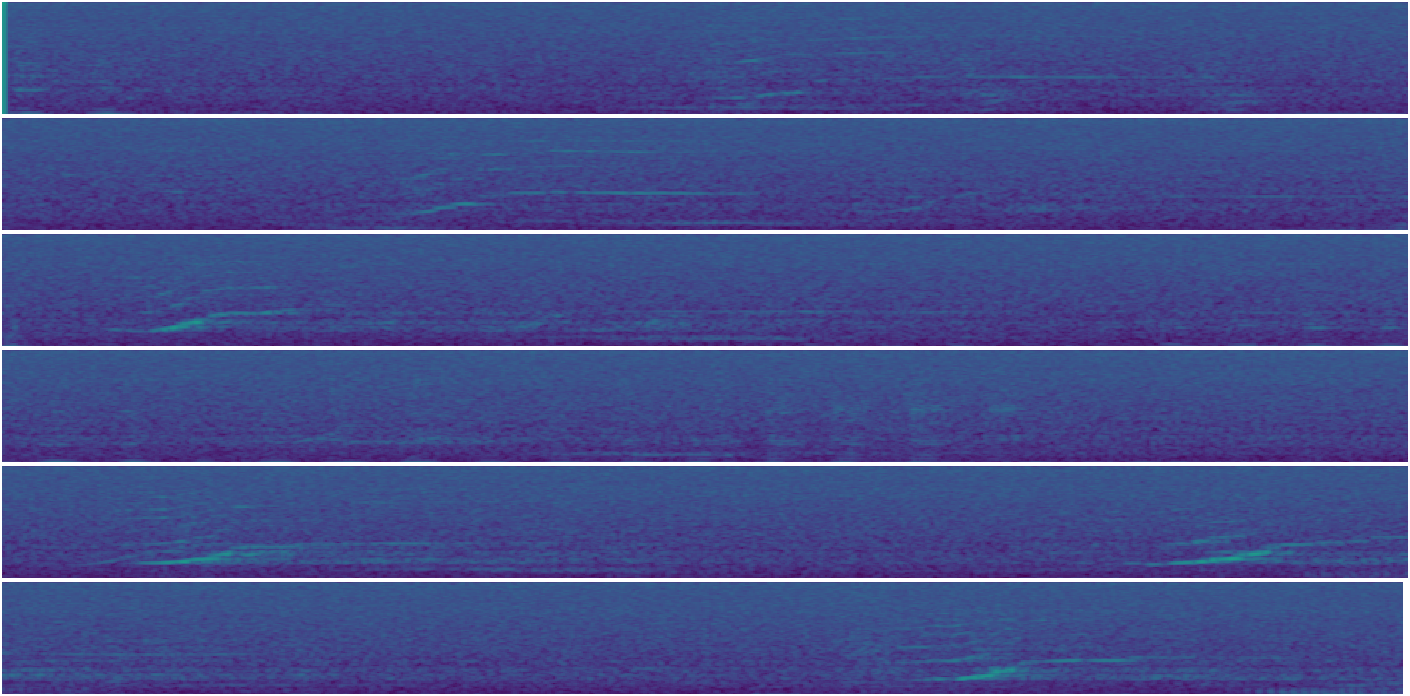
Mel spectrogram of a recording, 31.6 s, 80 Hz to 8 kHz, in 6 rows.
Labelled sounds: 3.1	3.9	humpback whale, 1.0 to 3.2 kHz
7.2	7.9	humpback whale, 0.90 to 1.2 kHz
11.2	11.7	humpback whale, 0.80 to 2.0 kHz
21.5	22.2	humpback whale, 0.80 to 1.1 kHz
25.4	26.2	humpback whale, 0.80 to 1.3 kHz
29.7	30.9	humpback whale, 0.80 to 1.2 kHz

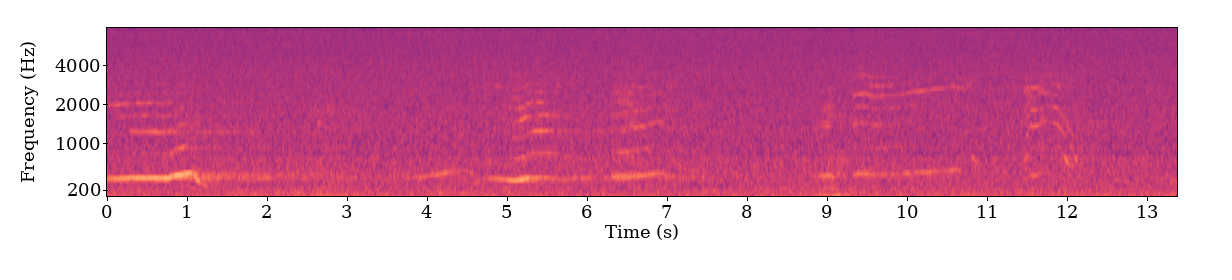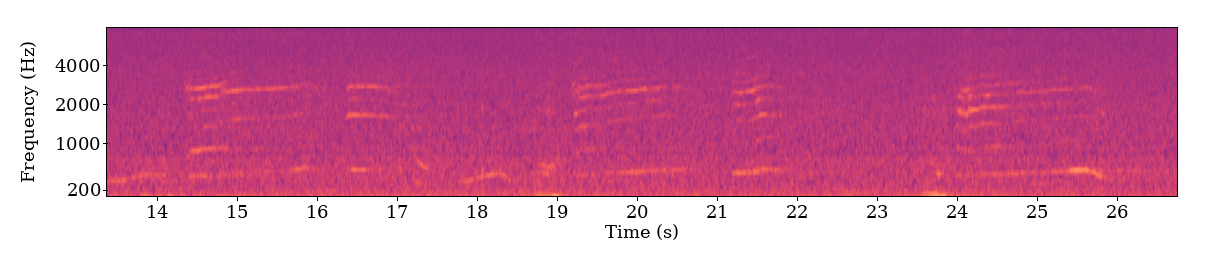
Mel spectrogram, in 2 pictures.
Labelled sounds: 0.0	1.0	humpback whale, 0.80 to 2.1 kHz
5.1	5.7	humpback whale, 0.80 to 2.1 kHz
9.3	10.8	humpback whale, 2.3 to 3.5 kHz
11.5	11.8	humpback whale, 1.3 to 1.6 kHz
14.3	16.0	humpback whale, 0.80 to 3.0 kHz
16.4	16.9	humpback whale, 1.6 to 2.9 kHz
19.2	20.4	humpback whale, 2.2 to 2.9 kHz
21.2	21.8	humpback whale, 1.5 to 3.4 kHz
24.0	25.5	humpback whale, 1.3 to 3.1 kHz

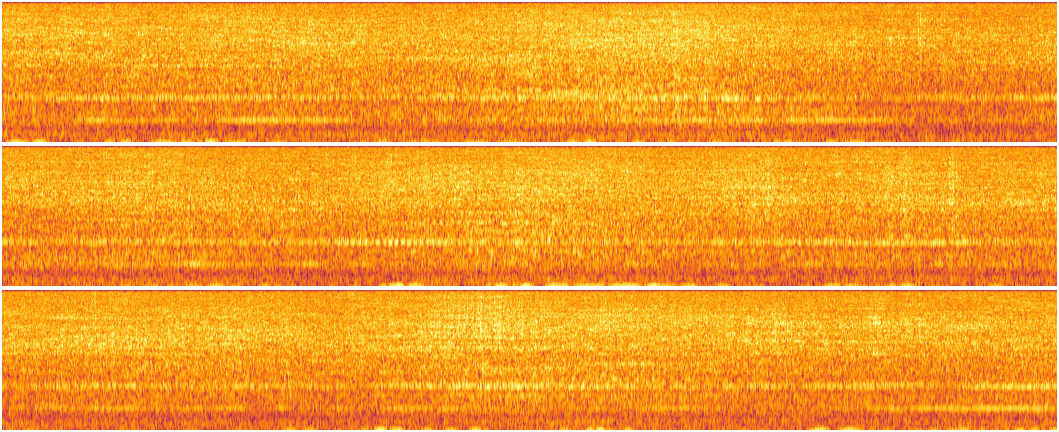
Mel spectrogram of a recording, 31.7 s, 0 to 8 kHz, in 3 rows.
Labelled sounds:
30.6	30.9	vessel noise, 3.3 to 3.5 kHz

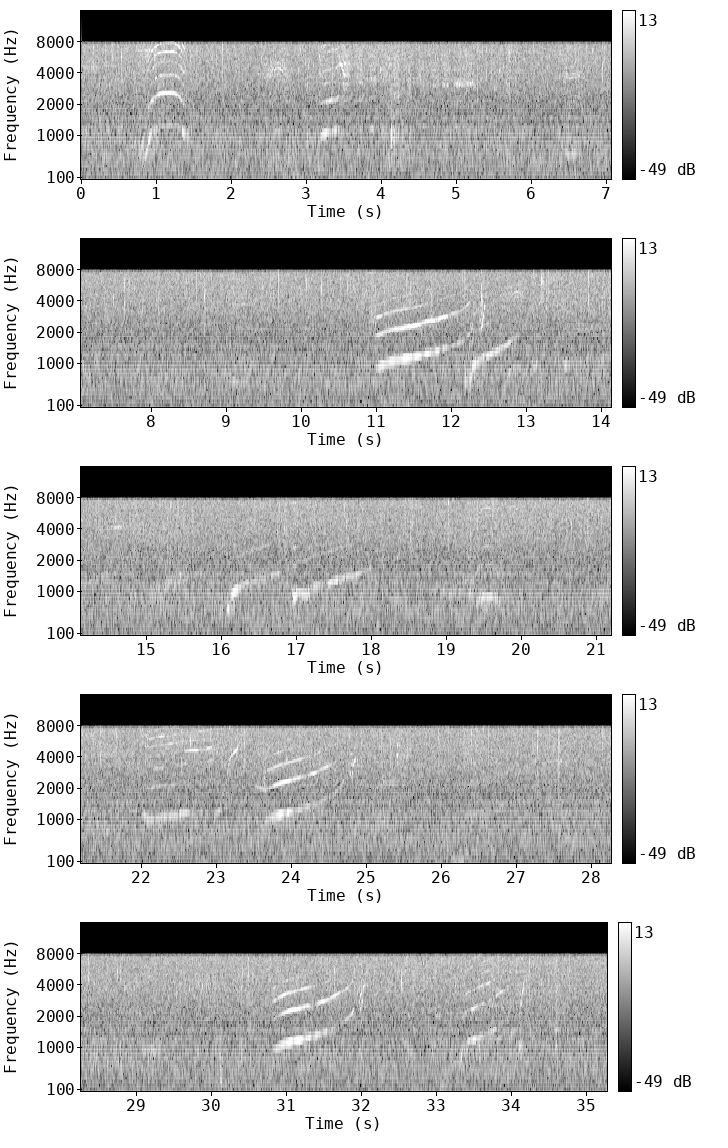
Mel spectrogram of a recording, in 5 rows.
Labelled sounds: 0.0	1.5	killer whale, northern resident, A clan, AB subclan, 0.78 to 7.8 kHz
3.2	3.6	killer whale, northern resident, A clan, AB subclan, 0.97 to 5.1 kHz
5.0	5.3	killer whale, northern resident, A clan, AB subclan, 2.9 to 3.4 kHz
11.0	13.0	killer whale, northern resident, A clan, AB subclan, 0.78 to 4.5 kHz
15.3	15.6	killer whale, northern resident, A clan, AB subclan, 1.2 to 1.5 kHz
16.1	18.0	killer whale, northern resident, A clan, AB subclan, 0.81 to 2.8 kHz
19.4	19.8	killer whale, northern resident, A clan, AB subclan, 0.78 to 0.94 kHz
22.0	24.6	killer whale, northern resident, A clan, AB subclan, 0.91 to 6.7 kHz
30.8	32.0	killer whale, northern resident, A clan, AB subclan, 0.91 to 4.0 kHz
33.3	33.9	killer whale, northern resident, A clan, AB subclan, 0.78 to 4.4 kHz

